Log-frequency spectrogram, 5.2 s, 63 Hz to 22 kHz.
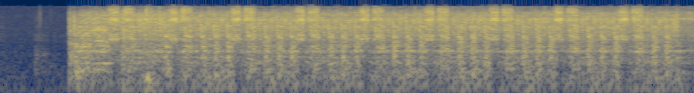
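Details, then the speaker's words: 1991 Audi 200 Turbo wagon revived after 15 years sitting, with rebuilt starter: engine catches abruptly, runs raggedly about four seconds then fades, firing on residual fuel because the fuel pump is not running; fuel pump circuit and relay to be checked. "so I think it fired for a couple seconds on fumes we're getting close"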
